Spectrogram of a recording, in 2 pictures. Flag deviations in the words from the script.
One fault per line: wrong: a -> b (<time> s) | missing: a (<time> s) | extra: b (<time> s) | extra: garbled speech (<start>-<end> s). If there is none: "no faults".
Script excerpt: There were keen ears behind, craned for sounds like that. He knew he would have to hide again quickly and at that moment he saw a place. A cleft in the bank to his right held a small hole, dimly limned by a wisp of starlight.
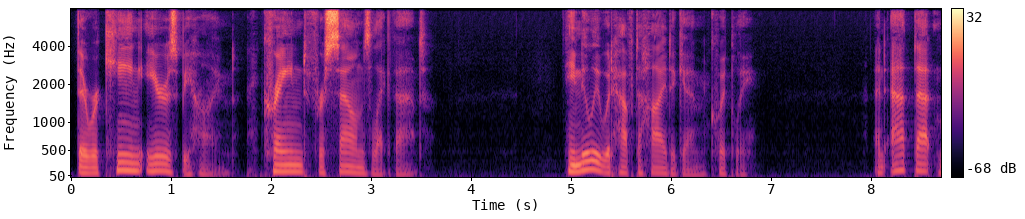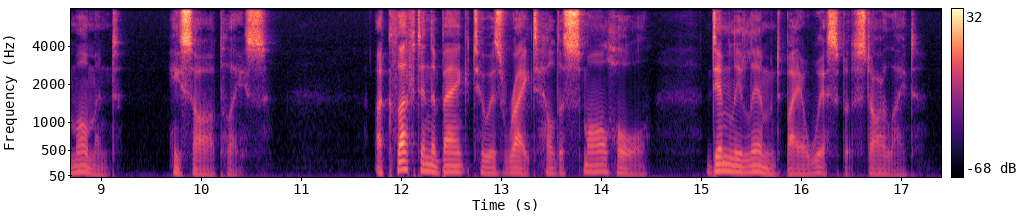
no faults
